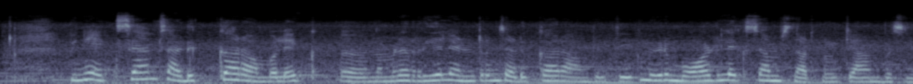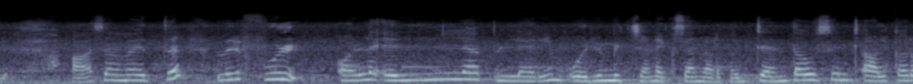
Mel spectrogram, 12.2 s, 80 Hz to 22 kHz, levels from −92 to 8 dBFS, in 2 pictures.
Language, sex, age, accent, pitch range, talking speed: Malayalam, female, 20-39, native, 210-260 Hz, 130 wpm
